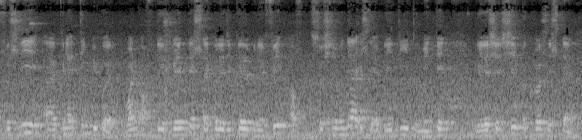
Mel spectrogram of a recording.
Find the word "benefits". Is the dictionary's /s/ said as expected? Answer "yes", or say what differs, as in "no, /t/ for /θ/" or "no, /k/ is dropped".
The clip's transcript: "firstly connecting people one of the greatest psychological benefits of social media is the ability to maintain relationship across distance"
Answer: no, /s/ is dropped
